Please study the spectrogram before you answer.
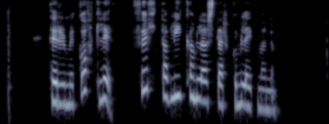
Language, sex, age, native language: Icelandic, female, 50-59, Icelandic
